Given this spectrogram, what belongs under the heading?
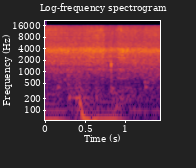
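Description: Zucchini and chili pepper fry in a pan while being stirred, with a steady, fairly loud sizzle throughout and a brief scraping stir partway through.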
